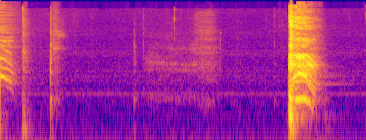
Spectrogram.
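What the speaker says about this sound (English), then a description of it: "It didn't even cure my cough." A single loud, harsh cough bursts out near the end, preceded by a couple of faint throat sounds and breaths in an otherwise quiet room.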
